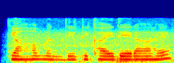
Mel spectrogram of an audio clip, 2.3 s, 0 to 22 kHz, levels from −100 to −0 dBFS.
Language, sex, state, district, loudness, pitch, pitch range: Hindi, female, Punjab, Pathankot, -15 LUFS, 170 Hz, 170-175 Hz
